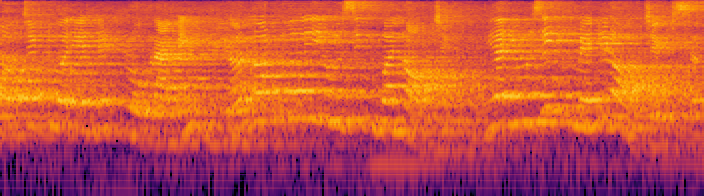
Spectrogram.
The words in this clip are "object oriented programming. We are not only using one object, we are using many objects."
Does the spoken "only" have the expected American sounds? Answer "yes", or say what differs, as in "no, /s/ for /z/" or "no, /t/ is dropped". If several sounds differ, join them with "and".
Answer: no, /n/ is dropped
